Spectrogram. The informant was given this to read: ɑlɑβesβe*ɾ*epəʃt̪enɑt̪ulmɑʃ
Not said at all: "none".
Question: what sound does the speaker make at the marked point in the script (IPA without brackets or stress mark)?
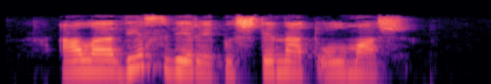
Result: ɾ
